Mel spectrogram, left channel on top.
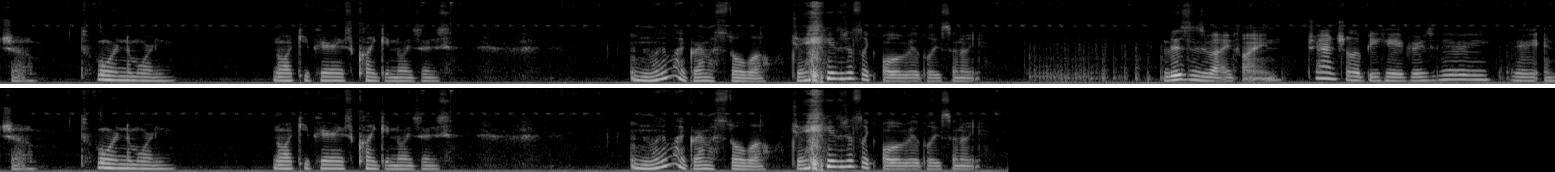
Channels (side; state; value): right; drops out; at 10.1 s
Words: It's 4 in the morning. And all I keep hearing is clanking noises. And look at my grandma's stolo. Jay's just like all over the place tonight. This is what I find. Tarantula behavior is very, very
